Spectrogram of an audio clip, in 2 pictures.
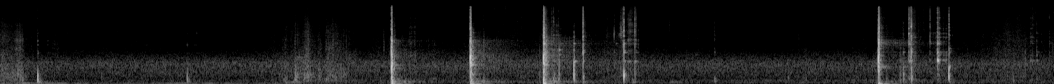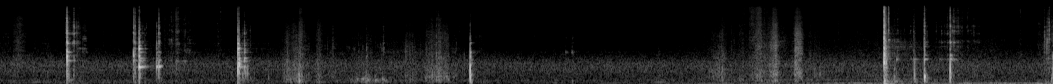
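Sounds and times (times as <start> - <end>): blade chopping wood: 3.9 - 6.4, 8.8 - 9.6, 11.2 - 13.1, 19.4 - 20.3.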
